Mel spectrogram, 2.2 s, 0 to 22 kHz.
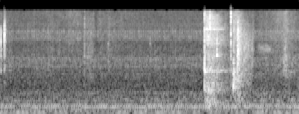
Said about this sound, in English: What is he just rolling dice? As you can see, we've actually rolled a 6 there.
